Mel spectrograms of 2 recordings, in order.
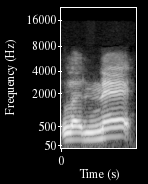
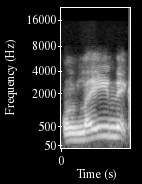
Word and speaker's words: Lanique: spelled it and I put the line over top the E to let them know it was Lanique, and they were like Lynette, Lanique. I'm like, no, it's Lanique, and they wanted me to spell it like you spell Monique. I said, no, she's different. She's gonna be Lanique with an E, and so yeah, it's just poor baby.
